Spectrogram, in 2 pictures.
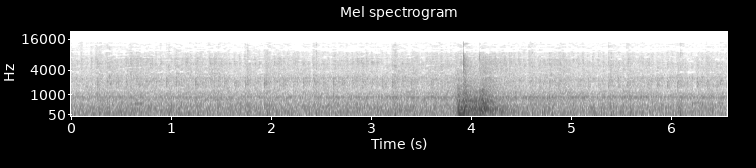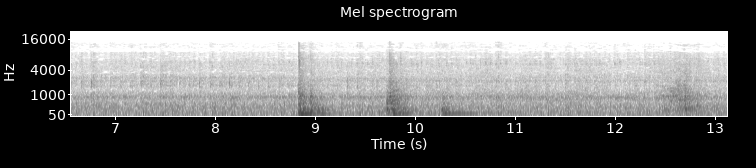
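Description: An engine idles steadily while heavy stones are dropped one by one onto the metal bed of a small farm vehicle, each landing with a loud thud. The thuds come about four seconds in, twice close together around nine to ten seconds in, and again near the end.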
